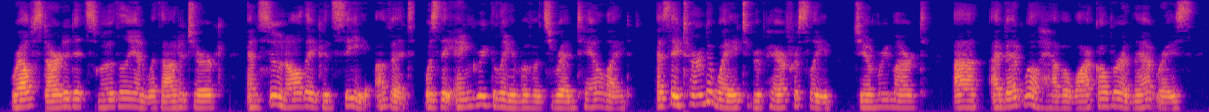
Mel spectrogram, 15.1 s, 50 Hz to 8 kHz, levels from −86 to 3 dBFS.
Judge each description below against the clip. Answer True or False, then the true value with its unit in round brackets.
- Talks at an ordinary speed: True (180 wpm)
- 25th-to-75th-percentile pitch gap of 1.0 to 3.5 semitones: True (2.8 semitones)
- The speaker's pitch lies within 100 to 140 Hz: True (135 Hz)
